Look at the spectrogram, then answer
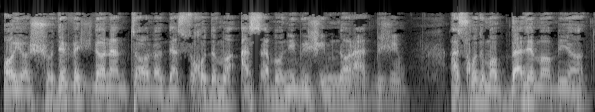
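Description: A man giving a sermon. He recites Arabic verses slowly, then explains them in everyday speech with emphatic rising exclamations. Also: fairly low pitch, steady tone. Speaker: preacher.

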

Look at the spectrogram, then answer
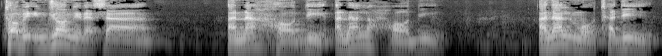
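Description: A man gives a religious sermon with a steady, mid-range voice. He declaims each point emphatically, recites Arabic phrases and explains them, and repeats key words for stress. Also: mid-range voice. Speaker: preacher.

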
